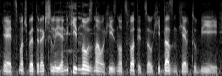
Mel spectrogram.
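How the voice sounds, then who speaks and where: Bright-voiced male esports caster. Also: lowish voice, steady tone, normal speed, slight background noise. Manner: chatty, loose phrasing with restarts. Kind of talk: live esports commentary.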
